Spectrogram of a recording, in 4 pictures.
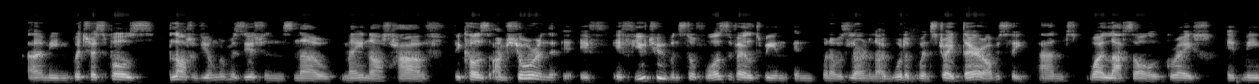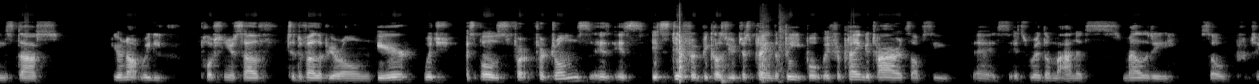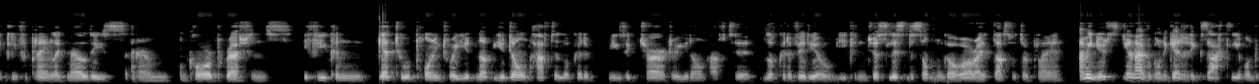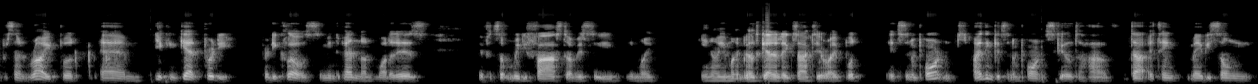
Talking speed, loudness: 245 wpm, -20 LUFS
